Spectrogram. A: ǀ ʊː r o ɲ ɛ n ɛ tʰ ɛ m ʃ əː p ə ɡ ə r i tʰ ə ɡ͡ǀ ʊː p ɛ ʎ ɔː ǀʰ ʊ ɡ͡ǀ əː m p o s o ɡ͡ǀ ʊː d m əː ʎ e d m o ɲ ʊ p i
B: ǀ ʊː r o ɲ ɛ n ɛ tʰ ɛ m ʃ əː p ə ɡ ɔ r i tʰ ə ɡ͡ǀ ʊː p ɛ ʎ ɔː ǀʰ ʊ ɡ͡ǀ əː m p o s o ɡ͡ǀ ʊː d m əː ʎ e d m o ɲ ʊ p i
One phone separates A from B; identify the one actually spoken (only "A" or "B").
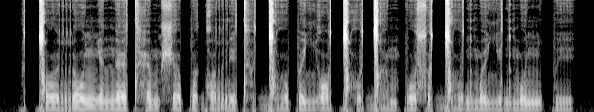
B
